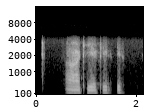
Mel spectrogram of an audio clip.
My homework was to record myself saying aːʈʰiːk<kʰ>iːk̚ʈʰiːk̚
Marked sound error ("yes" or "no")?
yes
